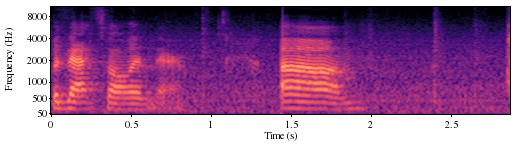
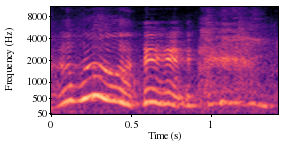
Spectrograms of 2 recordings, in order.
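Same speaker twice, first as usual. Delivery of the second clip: tag; 7 semitones higher than usual. Pretend. Owl hoot with laughing.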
